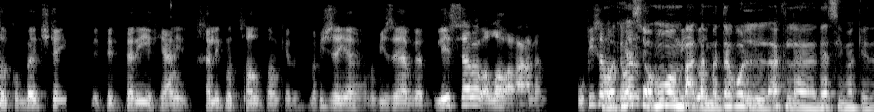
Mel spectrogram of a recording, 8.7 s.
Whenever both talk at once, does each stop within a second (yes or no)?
no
